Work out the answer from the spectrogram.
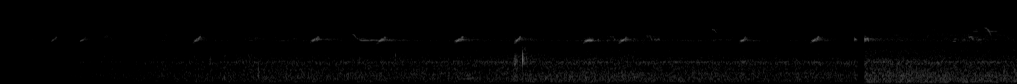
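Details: Oriental hobby in Dalat, Vietnam, October 6, 2018, giving a loose series of short, sharp high notes, one every half second or so, over a steady hiss.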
